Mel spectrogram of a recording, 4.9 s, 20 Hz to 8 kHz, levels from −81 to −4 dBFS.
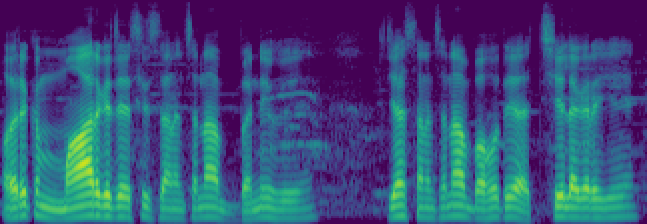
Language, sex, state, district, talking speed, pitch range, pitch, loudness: Hindi, male, Uttar Pradesh, Lucknow, 200 wpm, 120-135 Hz, 125 Hz, -22 LUFS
